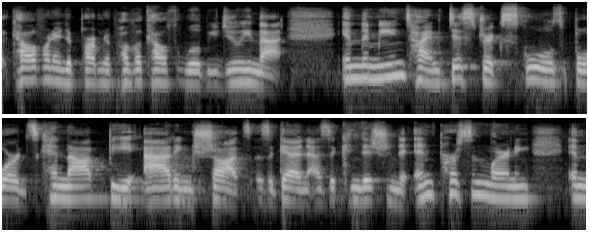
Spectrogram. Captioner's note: none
